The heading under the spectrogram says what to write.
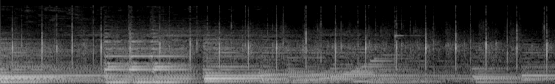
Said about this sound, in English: Somebody give the Lord a clap offering, everyone.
